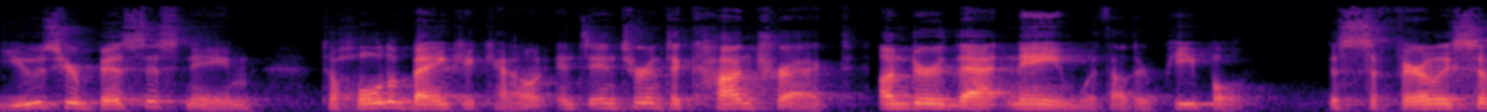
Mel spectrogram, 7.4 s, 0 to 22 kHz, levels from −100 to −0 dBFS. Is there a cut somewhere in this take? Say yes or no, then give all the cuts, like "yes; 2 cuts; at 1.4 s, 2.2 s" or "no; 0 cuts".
yes; 1 cut; at 4.3 s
